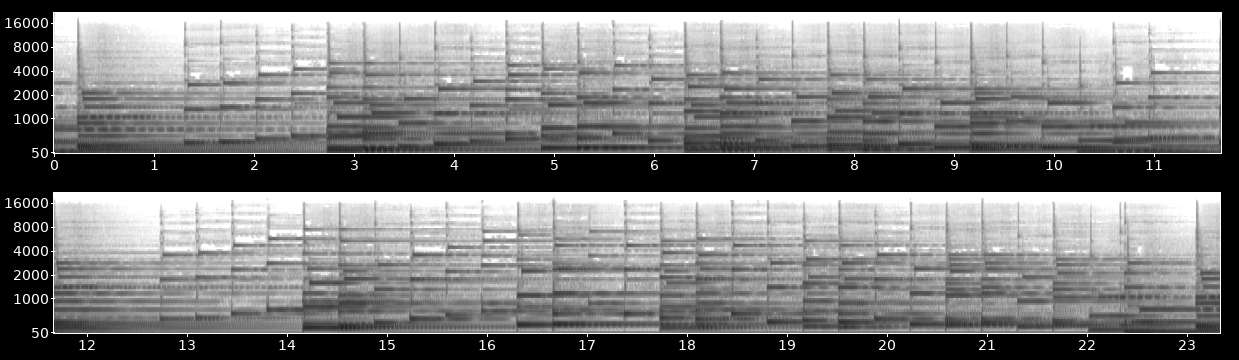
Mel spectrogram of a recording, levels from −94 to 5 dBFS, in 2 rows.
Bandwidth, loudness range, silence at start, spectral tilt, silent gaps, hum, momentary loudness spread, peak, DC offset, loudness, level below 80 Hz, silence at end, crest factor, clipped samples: 15.5 kHz; 4 LU; 0 s; -6.5 dB/octave; none; none; 11 LU; 0 dBFS; 2%; -18 LUFS; -38 dBFS; 0 s; 18 dB; under 0.1%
